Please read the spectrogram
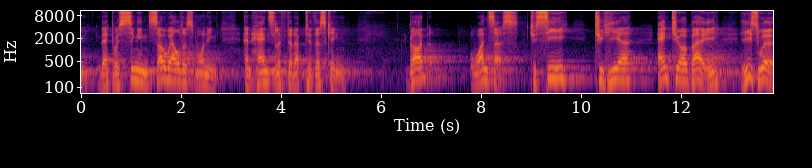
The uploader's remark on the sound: This session was recorded live at Venture Church, Fairlands, Johannesburg.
